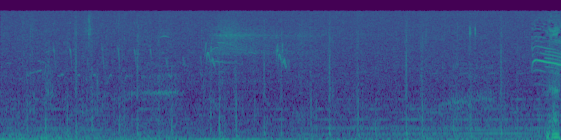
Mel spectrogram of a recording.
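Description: Horse hooves clip-clop steadily in Skyrim Special Edition as a horse travels toward Helgen, a continuous rhythmic walking gait at moderate distance under faint ambient game sound.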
